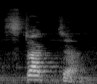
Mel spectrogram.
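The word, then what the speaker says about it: structure: তাহলে হবে কি স্ট্রাকচার কি হবে বলতো সঠিক উচ্চারণ স্ট্রাকচার এরপরে দেখো আমরা উচ্চারণ করি কি লেকচার কিন্তু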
